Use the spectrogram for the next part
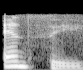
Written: antsy

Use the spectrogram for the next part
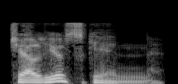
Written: chelyuskin

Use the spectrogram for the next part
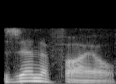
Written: xenophile

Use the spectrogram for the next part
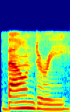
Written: boundary

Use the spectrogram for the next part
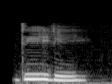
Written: didi

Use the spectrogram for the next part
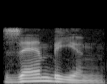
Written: Zambian

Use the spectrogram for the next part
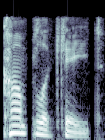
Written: complicate

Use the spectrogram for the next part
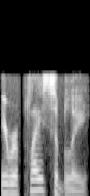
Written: irreplaceably

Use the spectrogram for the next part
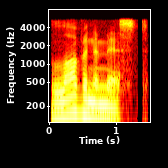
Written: love-in-a-mist

